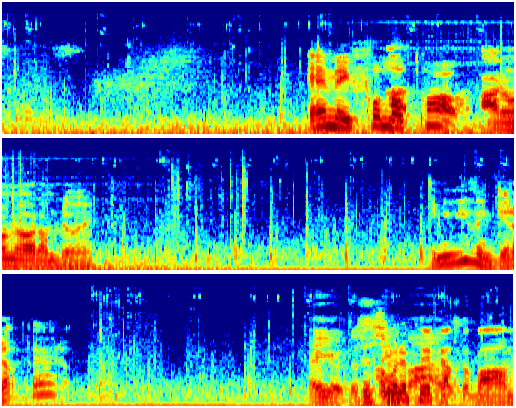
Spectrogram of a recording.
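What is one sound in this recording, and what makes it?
Footsteps run across hard ground.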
